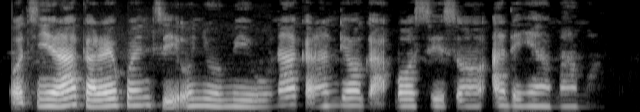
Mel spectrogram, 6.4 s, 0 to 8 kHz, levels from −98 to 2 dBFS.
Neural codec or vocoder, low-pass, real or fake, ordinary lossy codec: none; none; real; none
